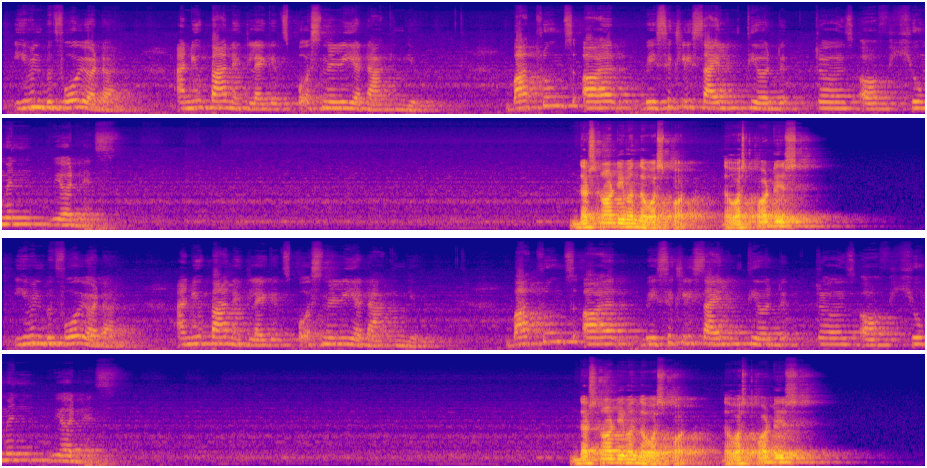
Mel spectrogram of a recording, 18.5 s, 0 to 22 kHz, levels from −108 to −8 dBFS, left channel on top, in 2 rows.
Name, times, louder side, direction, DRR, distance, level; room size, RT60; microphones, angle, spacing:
voice 1, 0.1-1.2 1.7-4.2 5.0-7.9 8.1-8.8 9.1-10.2, left 2 dB, 85° left, 5 dB, 4.6 m, -34 dB
voice 2, 14.9-16.1 16.4-17.2, equal, 35° left, 4 dB, 2.4 m, -19 dB
23.0 x 17.0 x 7.8 m, 0.82 s
head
